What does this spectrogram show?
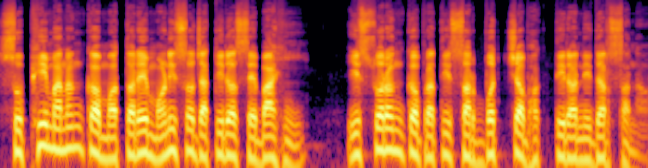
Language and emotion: Odia, neutral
